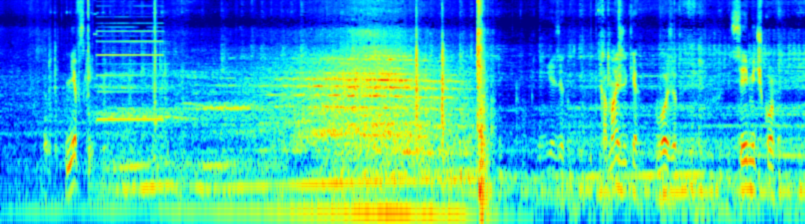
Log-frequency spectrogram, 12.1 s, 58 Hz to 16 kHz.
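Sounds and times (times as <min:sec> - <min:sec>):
truck cab low hum: 0:00.0 - 0:04.0
heavy truck driving past: 0:01.5 - 0:09.0.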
